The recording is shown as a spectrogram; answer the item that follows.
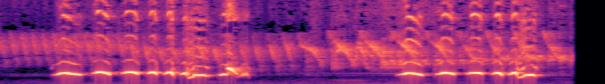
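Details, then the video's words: White-rumped shama lure song for provoking replies from other shamas. Two phrases of lower, mellow, warbled whistles, with faint high notes in the background. "pancingan murai batu ini bikin GAMPANG NYAUT murai lainnya"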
